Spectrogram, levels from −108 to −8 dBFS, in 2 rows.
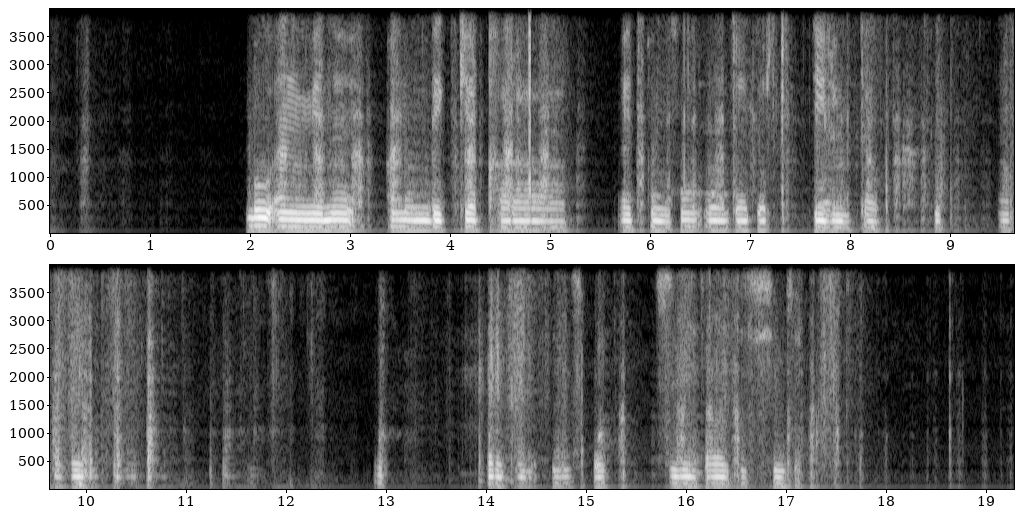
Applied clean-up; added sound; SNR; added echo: neural mask model RNNoise.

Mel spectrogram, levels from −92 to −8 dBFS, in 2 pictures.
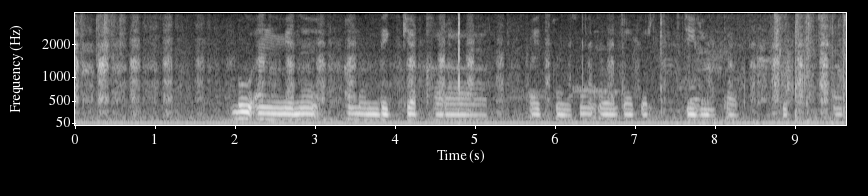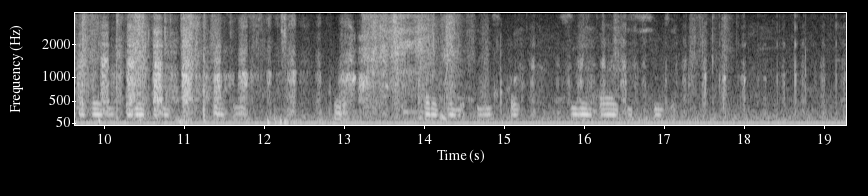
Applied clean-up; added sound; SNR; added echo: none; Dog; 0 dB; none.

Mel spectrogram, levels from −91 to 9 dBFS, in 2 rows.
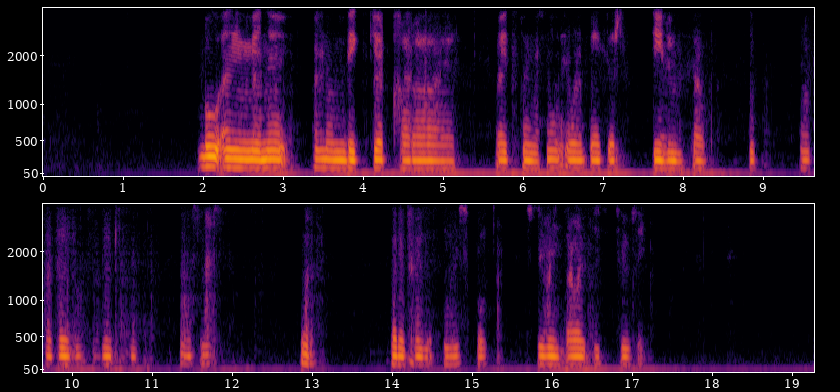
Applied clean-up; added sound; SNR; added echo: neural mask model DeepFilterNet 3.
